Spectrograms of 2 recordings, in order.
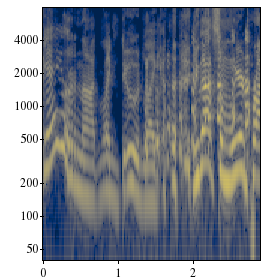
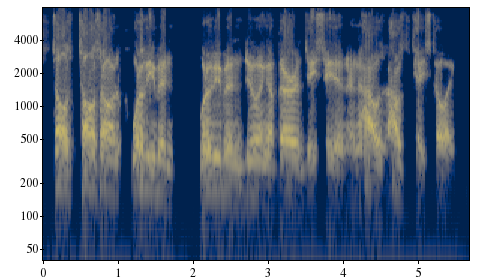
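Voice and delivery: very low, rough host voice. Doing an impression bringing a guest into studio: Alex Jones impression. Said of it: "your Alex impression was just too perfect".

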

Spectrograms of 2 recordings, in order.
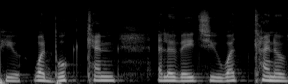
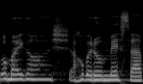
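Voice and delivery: put-on super excited voice, quieter; 4 semitones higher, 5 dB quieter than usual. Recalling the moments before going on stage, imitating own super excited self. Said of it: "I'd be like super excited".

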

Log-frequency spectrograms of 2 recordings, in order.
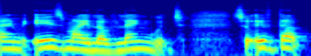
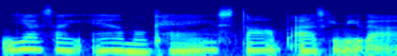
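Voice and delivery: soft, annoyed whisper. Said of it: "And I was like".

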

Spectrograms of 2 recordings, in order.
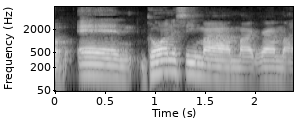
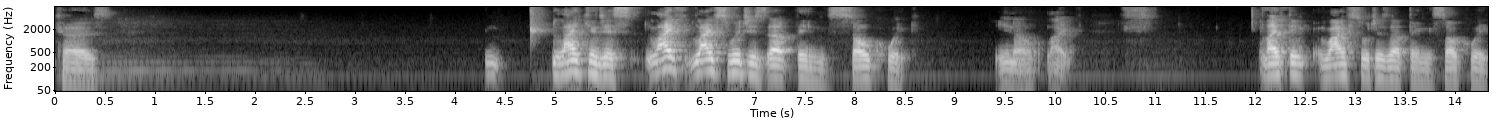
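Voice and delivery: tearful, weeping while speaking. Talking about his mom's situation, crying while talking. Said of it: "but I'm also crying right now".

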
